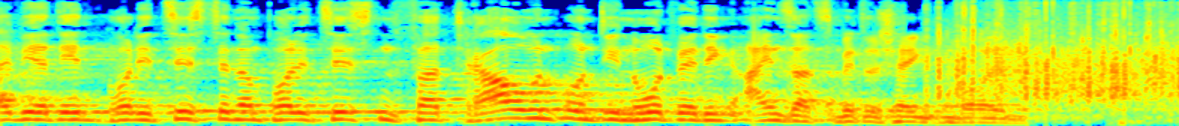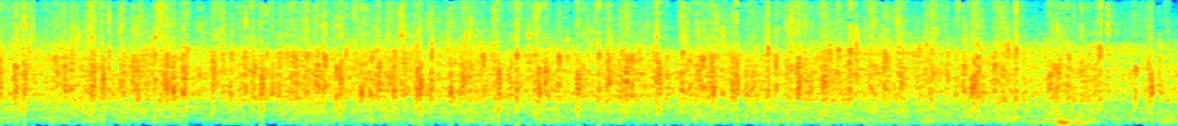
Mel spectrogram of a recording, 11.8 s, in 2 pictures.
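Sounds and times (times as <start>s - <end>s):
speech: 0.0s - 5.4s
parliament applause: 4.5s - 11.7s.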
